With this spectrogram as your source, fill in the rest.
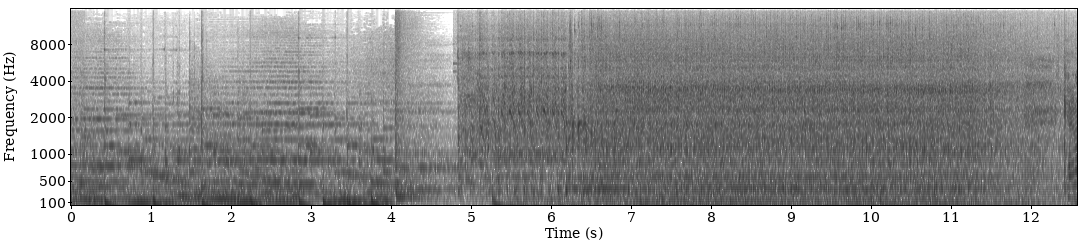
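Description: Kitfox light aircraft engine on a ground run, starting with a few uneven catches, then settling into a loud, steady idle rumble that holds close and continuous throughout.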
